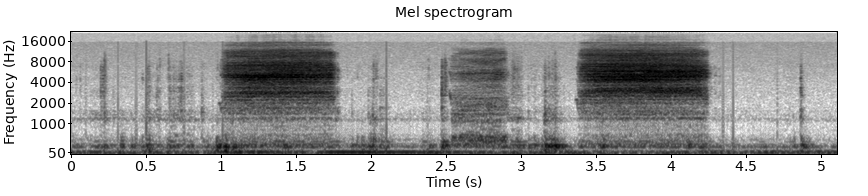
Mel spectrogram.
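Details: A wild barn owlet on a live camera, wrestling with a large jird as prey. Two loud, breathy screeches, with a quieter hiss and some rustling between them.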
